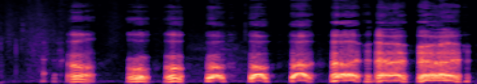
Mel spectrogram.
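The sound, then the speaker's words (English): A researcher of primate vocal communication imitates a howler monkey: a rhythmic series of about nine deep, throaty grunting calls that swell into longer, louder roaring bursts toward the end. “I can do a howler monkey for you.”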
